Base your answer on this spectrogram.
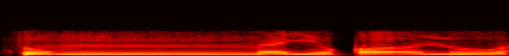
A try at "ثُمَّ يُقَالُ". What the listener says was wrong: Yeah, don't make the lam long.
